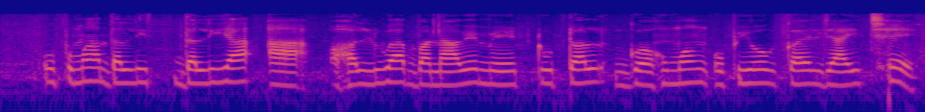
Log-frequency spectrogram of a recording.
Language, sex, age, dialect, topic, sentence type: Maithili, female, 25-30, Eastern / Thethi, agriculture, statement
